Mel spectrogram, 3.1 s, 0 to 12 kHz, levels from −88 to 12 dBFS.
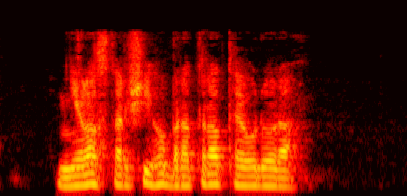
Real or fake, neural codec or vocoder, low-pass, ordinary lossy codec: real; none; 7.2 kHz; AAC, 48 kbps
